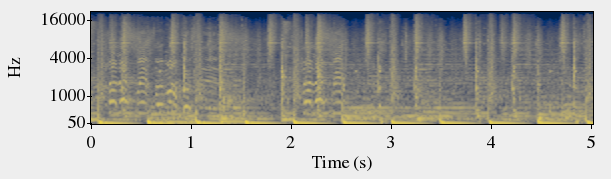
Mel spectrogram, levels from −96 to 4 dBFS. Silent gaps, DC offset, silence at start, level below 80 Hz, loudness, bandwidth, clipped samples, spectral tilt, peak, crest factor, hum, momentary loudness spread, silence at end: none; under 0.1%; 0 s; -16 dBFS; -16 LUFS; over 20 kHz; under 0.1%; -4 dB/octave; -2 dBFS; 12 dB; none; 3 LU; 0 s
